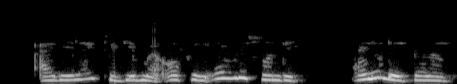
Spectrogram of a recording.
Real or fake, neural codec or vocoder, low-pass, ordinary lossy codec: real; none; 7.2 kHz; none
